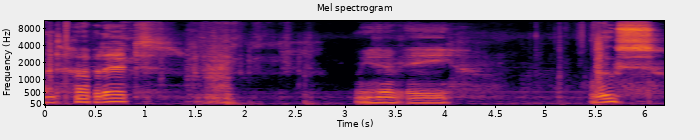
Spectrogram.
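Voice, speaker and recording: A man giving a casual, unscripted show-and-tell as a video host, musing haltingly and trailing off as he goes. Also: on the low side, gravelly, dark tone, a little hiss or hum. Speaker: host of a radio repair channel.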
